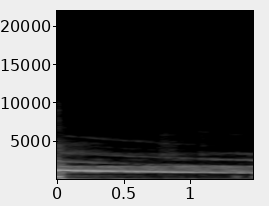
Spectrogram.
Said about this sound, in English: Shout out to the sirens.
